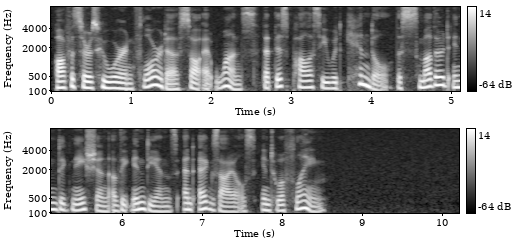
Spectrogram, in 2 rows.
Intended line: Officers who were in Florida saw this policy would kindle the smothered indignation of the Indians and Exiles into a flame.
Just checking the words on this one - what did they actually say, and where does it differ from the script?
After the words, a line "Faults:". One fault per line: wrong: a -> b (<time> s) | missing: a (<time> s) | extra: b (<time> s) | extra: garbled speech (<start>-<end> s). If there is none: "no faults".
Officers who were in Florida saw at once that this policy would kindle the smothered indignation of the Indians and Exiles into a flame.
Faults:
extra: at once that (1.9 s)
